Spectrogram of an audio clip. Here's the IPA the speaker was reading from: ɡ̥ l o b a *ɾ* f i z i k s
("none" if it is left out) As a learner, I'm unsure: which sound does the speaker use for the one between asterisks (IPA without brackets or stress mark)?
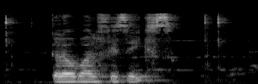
l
